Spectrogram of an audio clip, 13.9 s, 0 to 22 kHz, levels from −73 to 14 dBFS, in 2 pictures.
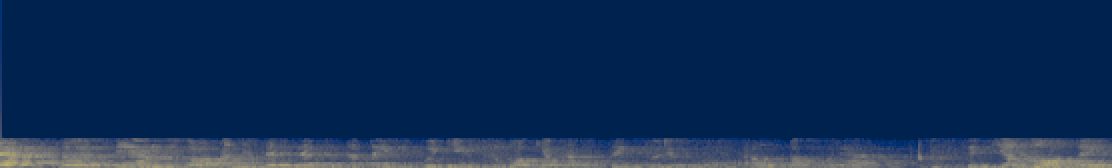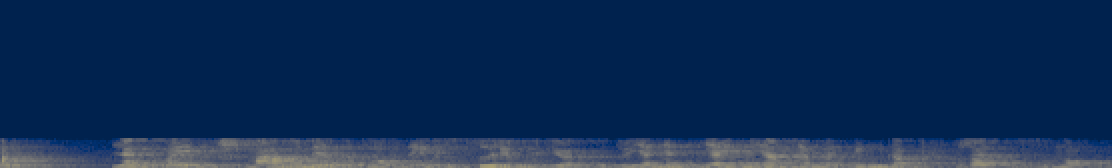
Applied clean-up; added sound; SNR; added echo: none; none; none; none.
